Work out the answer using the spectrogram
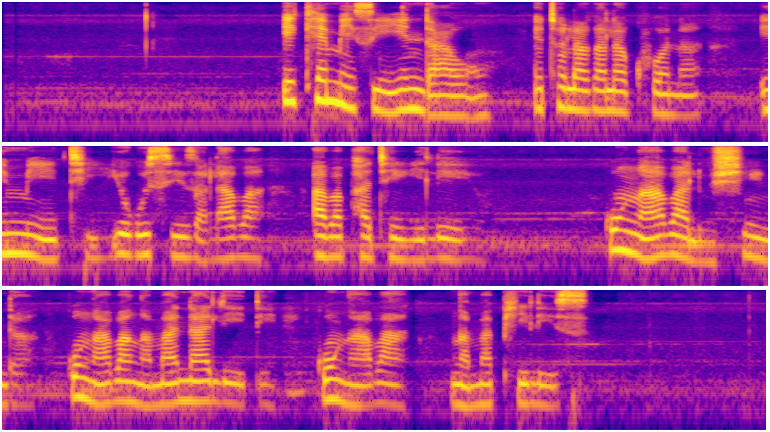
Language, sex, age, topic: North Ndebele, female, 25-35, health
